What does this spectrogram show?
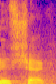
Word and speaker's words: Juszczyk: Juszczyk. You're great with the pronunciation, by the way, my friend.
